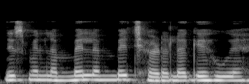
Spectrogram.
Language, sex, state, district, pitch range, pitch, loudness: Hindi, female, Bihar, Patna, 185-205 Hz, 195 Hz, -13 LUFS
